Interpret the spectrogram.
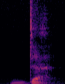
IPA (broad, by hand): d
